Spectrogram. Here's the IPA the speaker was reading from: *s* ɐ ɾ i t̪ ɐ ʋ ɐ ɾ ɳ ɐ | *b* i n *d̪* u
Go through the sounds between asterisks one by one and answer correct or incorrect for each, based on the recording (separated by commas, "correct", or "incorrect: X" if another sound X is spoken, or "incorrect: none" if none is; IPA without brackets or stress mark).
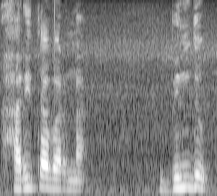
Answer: incorrect: h, correct, correct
